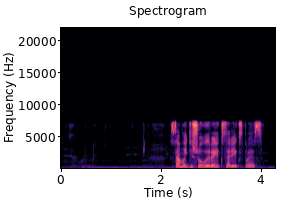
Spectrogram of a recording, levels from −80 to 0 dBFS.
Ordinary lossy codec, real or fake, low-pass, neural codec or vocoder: none; real; 7.2 kHz; none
